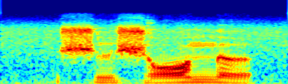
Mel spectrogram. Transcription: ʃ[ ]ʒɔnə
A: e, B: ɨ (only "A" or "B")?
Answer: B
